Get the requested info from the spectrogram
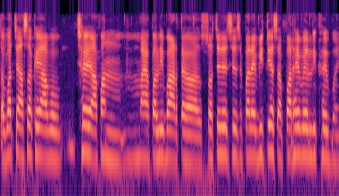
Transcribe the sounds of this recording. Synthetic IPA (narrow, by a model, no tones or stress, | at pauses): t̪ɔbətːʃasəkeabt͡ʃʰɛəpənməjapəlibaɾt̪əsət͡ʃed͡ʒet͡ʃʰɛsepəɾebiʈesəpəɽ̤ɦebelikʰəbə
